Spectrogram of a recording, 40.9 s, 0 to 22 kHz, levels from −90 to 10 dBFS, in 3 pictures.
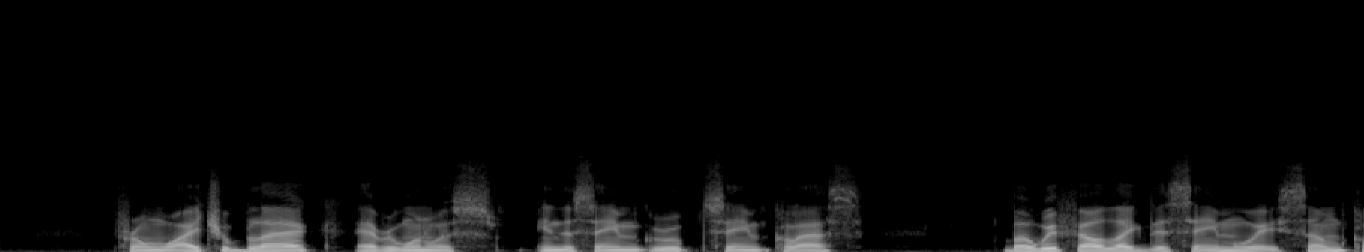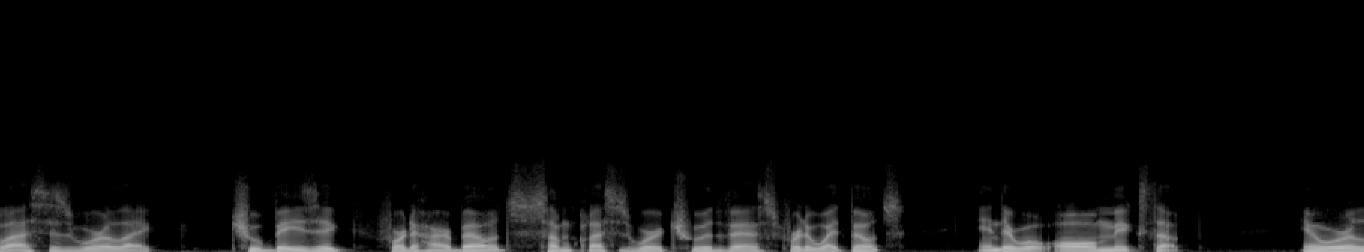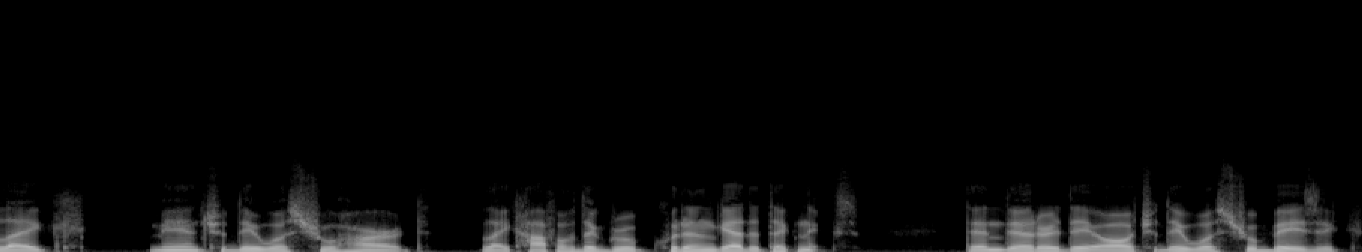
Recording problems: muffled; very; fading above 3 kHz
wrong speed, natural pitch; too slow; 0.5 times normal speed
uneven, jittery; strongly; from 3 to 38 s

